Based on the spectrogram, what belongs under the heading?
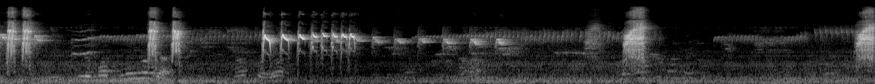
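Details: Local grey-cheeked bulbul long rolling song used as a lure: sharp high notes, then a quick run of about eight bright chirps that slows into a falling, rolling series, with more loud notes after.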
